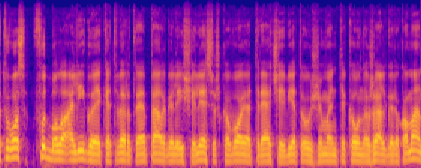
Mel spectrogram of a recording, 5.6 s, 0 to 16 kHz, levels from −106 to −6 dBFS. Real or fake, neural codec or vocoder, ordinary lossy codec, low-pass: real; none; Opus, 64 kbps; 14.4 kHz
